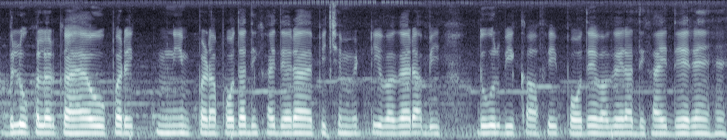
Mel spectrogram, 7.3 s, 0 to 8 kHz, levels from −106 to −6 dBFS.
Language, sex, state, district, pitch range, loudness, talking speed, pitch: Hindi, male, Rajasthan, Bikaner, 150-160 Hz, -16 LUFS, 205 wpm, 155 Hz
